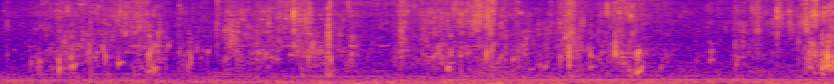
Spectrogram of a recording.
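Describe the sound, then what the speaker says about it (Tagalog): Water spilling over a roadway near a beach, a continuous close trickling and gurgling flow with small splashes, faint and steady, with no talking. "Apaw na ang tubig."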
